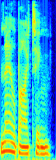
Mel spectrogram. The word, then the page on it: nail biting: British English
